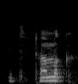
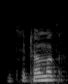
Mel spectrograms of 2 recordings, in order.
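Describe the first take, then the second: The two takes are said the same way.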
